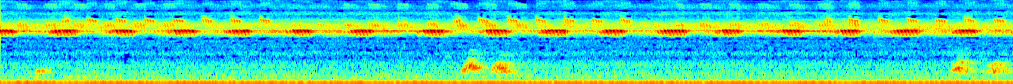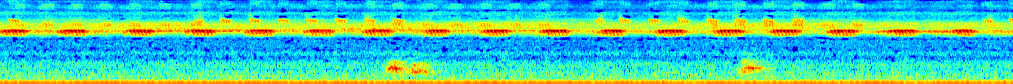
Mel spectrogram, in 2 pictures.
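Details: Insect orchestra of crickets in the heart of autumn near a streetlight: continuous high trilling pulsed about twice per second, with a few faint lower chirps from another caller every three seconds or so.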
